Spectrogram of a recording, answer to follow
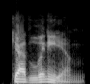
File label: "gadolinium", American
